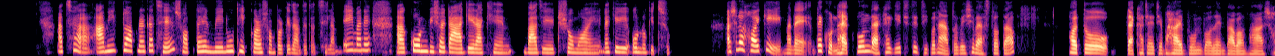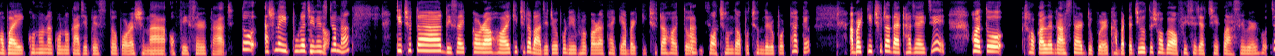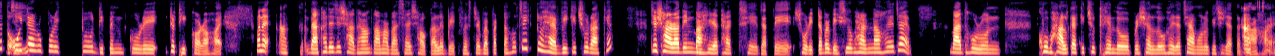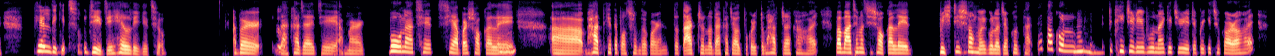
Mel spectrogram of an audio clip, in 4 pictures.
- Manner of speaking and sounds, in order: tapping; other background noise; lip smack; laughing while speaking: "সময়গুলা"
- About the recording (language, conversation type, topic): Bengali, podcast, সপ্তাহের মেনু তুমি কীভাবে ঠিক করো?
